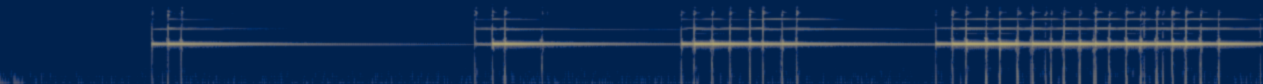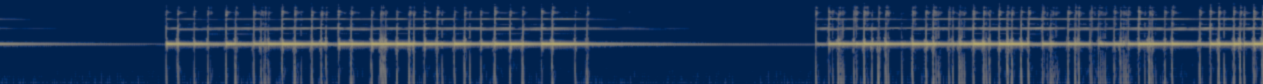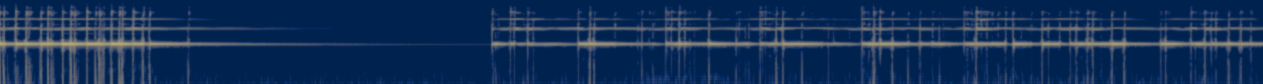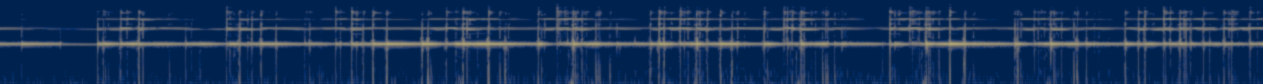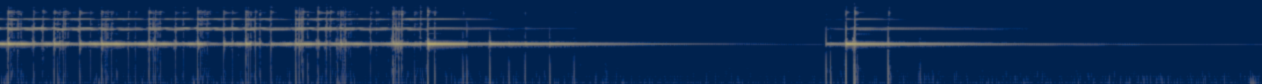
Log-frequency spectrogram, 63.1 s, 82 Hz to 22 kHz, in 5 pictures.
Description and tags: Iron Bell
Brass/Copper coated bell made from iron sheet Recorded over a Shure PG58 dynamic microphone and connected into Roland R-07. No windscreen on Mic, Gain 80, LowCut off.
First 30 seconds regular side to side jingling and second half the bell was flopped from vertical up to near horizontal and back to produce ring and ending with a singular regular ding at the end.
In the spirit of sounds being free I don't process, resample, tweak, add effects or modify sounds in post other than trimming for desired bits to leave the sample as open as possible for everyone to rework, sample, and process as they see fit for use in a
clanging, metal, chime, church, bell-set, bells, iron, locomotive, percussion, hit, bong, tubular, bell, ting, bell-tone, chiming, clang, metallic, ring, cowbell, gong, ping, steel, ding, ringing, dong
